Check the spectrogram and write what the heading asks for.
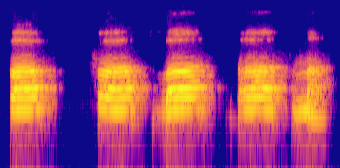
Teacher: તમે પ બોલો, તમારે હોઠ ભેગા થશે, બંને ઉપરના અને નીચેના હોઠ ભેગા થશે. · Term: ઔષ્ટ્ય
